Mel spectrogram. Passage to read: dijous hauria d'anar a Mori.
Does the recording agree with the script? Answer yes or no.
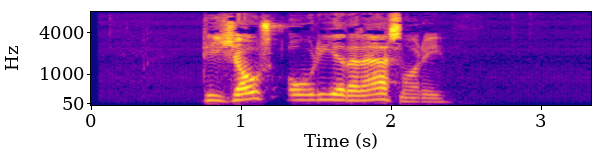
yes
